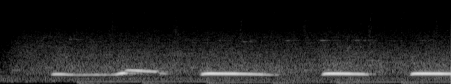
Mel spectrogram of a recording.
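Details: Mourning dove, a real recording played in a children's guessing game: soft, low, pure coos, each about half a second, repeated in a slow series of four notes, the first rising slightly, over faint steady background tones.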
